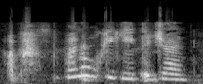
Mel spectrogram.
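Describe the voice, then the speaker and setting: Naive, humble young mother, radio drama; high-pitched, hesitant, soft-mannered. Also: expressive, brisk. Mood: hesitant, innocent. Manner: meek, hesitant, polite. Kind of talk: Filipino radio drama acting.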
